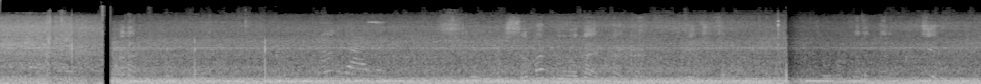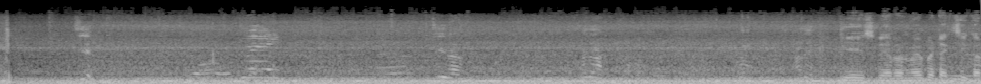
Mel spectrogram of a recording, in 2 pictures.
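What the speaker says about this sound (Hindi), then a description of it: "रनवे पे टैक्सी करना शुरू कर दिया ना" An airliner taxiing on the runway after landing at Shenzhen, heard from inside the cabin as a loud, steady engine drone and rumble with a couple of brief thumps.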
